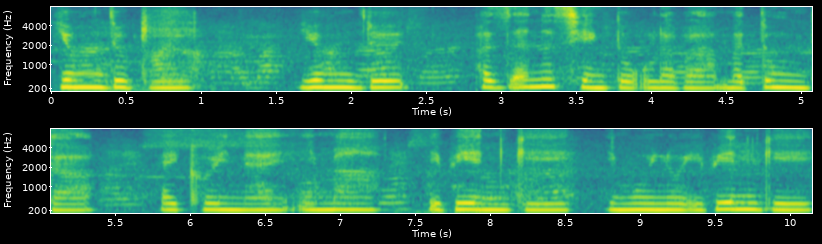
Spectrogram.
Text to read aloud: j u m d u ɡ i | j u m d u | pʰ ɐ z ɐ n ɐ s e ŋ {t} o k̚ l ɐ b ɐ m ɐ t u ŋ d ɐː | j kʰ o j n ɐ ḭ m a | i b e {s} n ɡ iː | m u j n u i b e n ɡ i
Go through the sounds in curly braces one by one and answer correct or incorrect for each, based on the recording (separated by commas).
correct, incorrect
